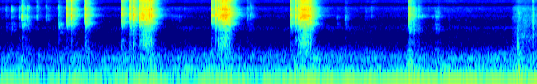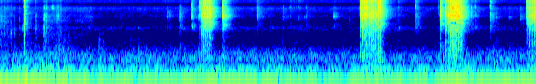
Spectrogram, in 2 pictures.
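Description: Plastic Beyblade tops and launchers being handled and readied for a battle: about ten short rattling, scraping sounds at uneven intervals.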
